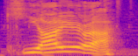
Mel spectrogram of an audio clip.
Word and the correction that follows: kia ora: But how do I say it? – Kia ora, I think.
